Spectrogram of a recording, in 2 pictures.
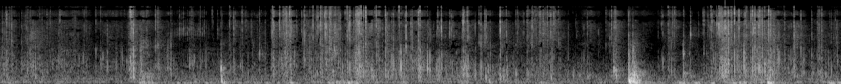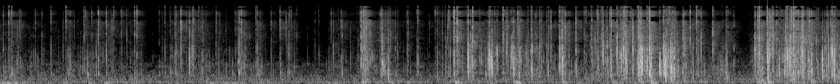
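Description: Clear plastic wrap crinkling and crackling as a planner folio is handled and unwrapped, with a single knock about six seconds in.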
